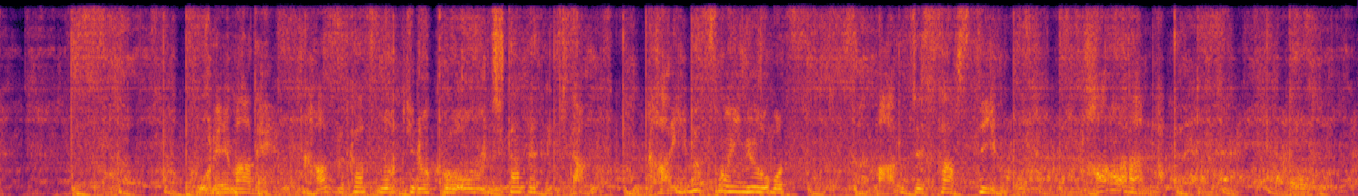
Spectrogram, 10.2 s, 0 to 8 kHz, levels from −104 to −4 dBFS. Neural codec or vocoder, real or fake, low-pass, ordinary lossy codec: codec, 16 kHz, 4.8 kbps, FACodec; fake; none; none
